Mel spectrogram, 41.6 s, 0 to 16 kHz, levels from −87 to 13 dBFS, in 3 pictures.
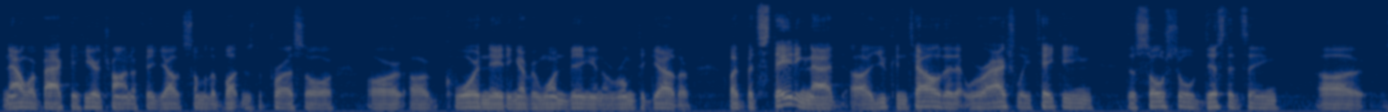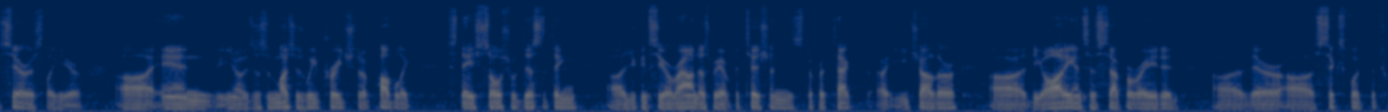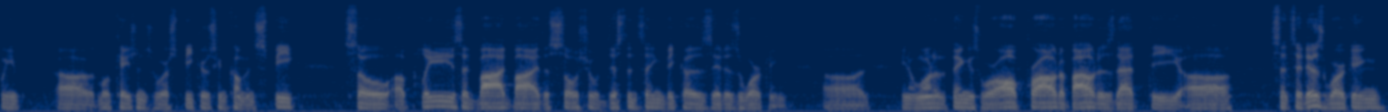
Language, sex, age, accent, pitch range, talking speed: English, male, 50-69, American, 95-110 Hz, 175 wpm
